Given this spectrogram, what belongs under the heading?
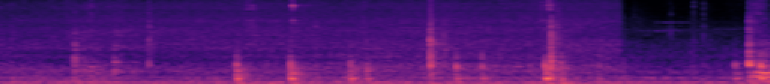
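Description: A spoon stirs sago idli batter with curd in a bowl, making soft wet slaps and light clinks against the sides at an irregular pace over a faint background hiss, with no talking.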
